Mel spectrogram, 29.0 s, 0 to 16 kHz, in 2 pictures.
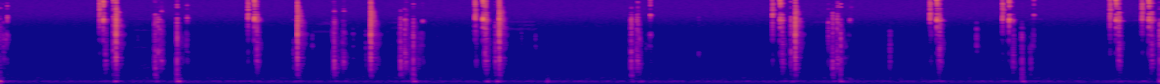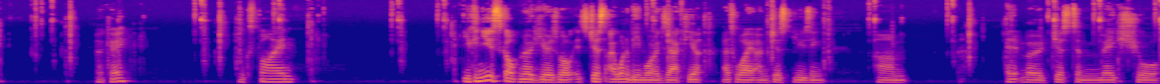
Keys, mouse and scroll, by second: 0.0 g, 1.6 middle click, 2.3 g, 3.8 middle click, 4.8 middle click, 5.2 g, 6.3-7.9 middle drag, 8.0 g, 10.0 middle click, 10.5 g, 12.8 g, 14.3 click, 14.5 g, 15.4 middle click, 16.2 g, 17.3 middle click, 18.4 g, 20.2 g, 23.0 middle click, 24.2 middle click, 25.7 g, 26.7 middle click, 27.6 click, 28.2 click, 28.5 g.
